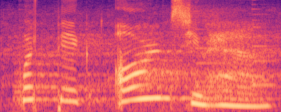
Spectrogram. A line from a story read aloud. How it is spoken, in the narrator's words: she exclaimed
